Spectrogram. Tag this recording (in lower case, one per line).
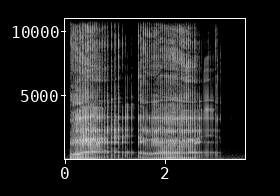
eructation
